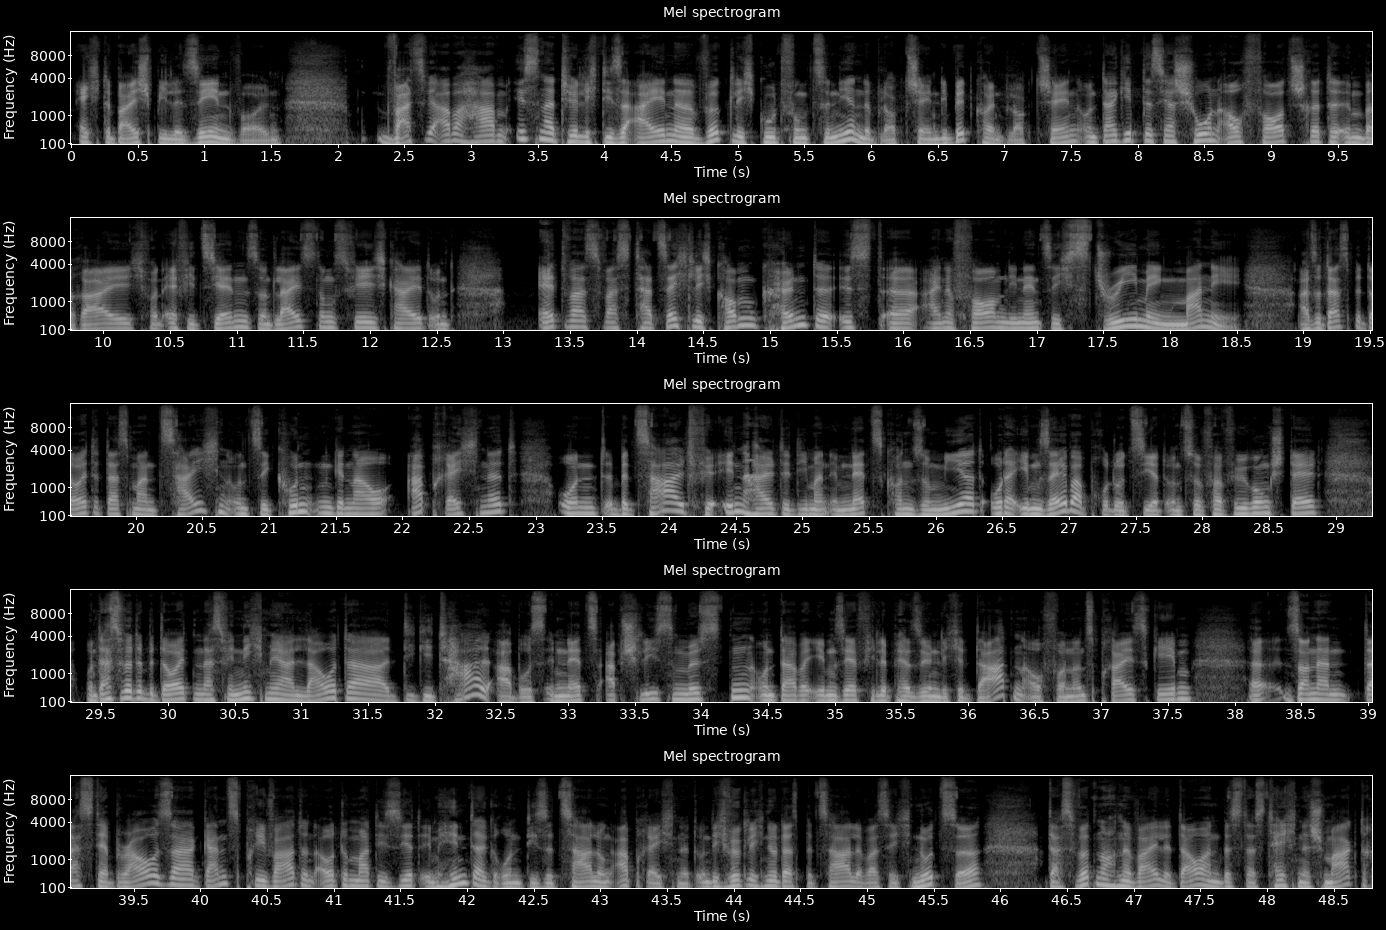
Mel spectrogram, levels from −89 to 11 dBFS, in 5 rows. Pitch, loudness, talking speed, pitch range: 130 Hz, -30 LUFS, 160 wpm, 115-150 Hz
